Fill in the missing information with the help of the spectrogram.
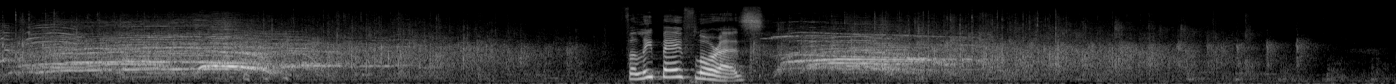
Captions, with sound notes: (audience cheers and applauds) Felipe Flores. (audience cheers and applauds)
